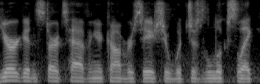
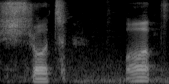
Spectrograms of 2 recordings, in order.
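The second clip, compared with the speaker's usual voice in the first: muttered aside, audible, to himself. Voicing a character answering an inner voice: muttering to himself audibly. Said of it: "he would once again mutter to himself, but, like, audibly loud".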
